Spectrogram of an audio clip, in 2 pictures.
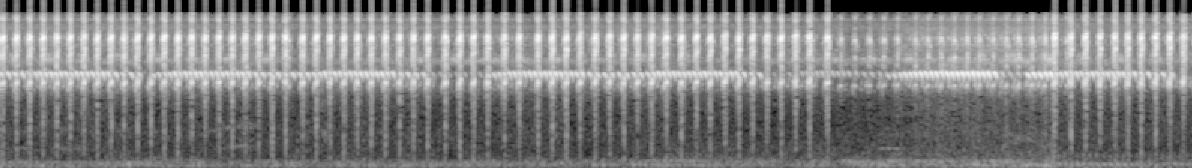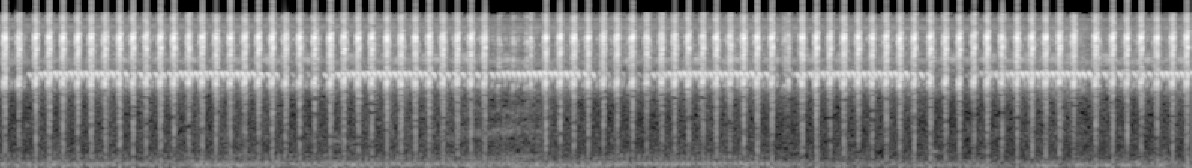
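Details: Katydid (walang kecek, night grasshopper) calling at night: a dense, rapid ticking buzz held high and steady, broken into long trilled phrases by short pauses, with a brief dip near the seventh second. No other sounds stand out.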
